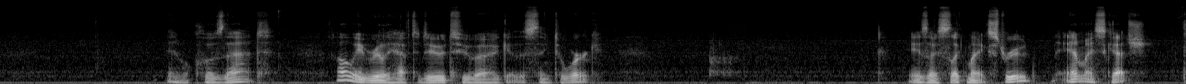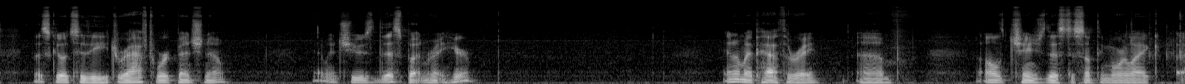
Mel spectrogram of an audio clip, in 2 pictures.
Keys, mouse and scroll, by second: 1.6 click, 2.2-2.7 scroll down 4, 2.8-4.0 middle drag, 4.0 scroll up 1, 4.1-4.7 scroll down 1, 4.8-5.5 scroll down 3, 5.6-6.2 scroll up 4, 6.4 scroll down 1, 6.9 scroll up 2, 7.5 scroll up 2, 8.6 click, 10.5 ctrl+click, 12.1 click, 13.6 click, 17.1 click, 21.8 click, 23.0 KP_1, 23.2 KP_0.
